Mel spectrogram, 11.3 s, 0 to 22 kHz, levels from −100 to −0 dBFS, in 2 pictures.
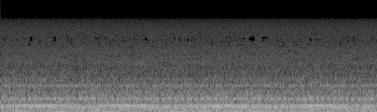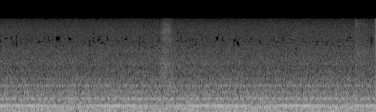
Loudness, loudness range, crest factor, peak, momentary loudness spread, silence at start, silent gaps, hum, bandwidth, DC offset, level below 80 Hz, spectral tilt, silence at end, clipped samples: -35 LUFS; 0 LU; 12 dB; -22 dBFS; 2 LU; 0 s; none; none; 11 kHz; under 0.1%; -44 dBFS; -7 dB/octave; 0 s; under 0.1%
